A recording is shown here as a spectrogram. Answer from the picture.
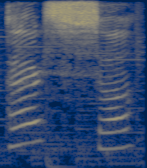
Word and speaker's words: personae: The plural of persona is personae, pronounced personae.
